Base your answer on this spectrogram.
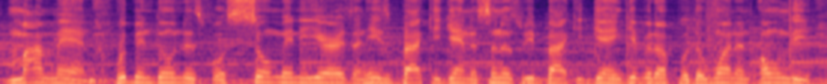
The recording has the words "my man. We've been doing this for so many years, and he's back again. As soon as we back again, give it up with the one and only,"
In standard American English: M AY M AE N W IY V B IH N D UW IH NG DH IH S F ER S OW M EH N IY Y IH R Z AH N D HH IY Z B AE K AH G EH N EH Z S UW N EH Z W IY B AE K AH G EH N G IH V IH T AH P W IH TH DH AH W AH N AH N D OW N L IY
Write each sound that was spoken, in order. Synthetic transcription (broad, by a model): M AY M AE N W IY V B IH N D UW IH NG DH IH S F ER S OW M EH N IY Y IH R Z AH N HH IY Z B AE K AH G EH N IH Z S UW N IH Z W IY B AE K AH G EH N G IH V IH T AH P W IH DH AH W AH N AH N OW N L IY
